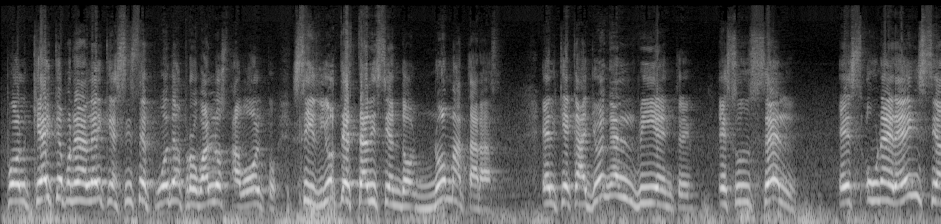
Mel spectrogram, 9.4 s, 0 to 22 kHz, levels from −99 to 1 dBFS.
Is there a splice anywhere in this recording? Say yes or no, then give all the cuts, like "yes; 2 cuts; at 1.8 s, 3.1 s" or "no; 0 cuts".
no; 0 cuts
